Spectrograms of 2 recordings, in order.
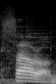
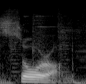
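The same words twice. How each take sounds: First: The name has its current pronunciation. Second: The name has its older film pronunciation. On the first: This is how the name is said now. "than we do now" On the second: This is how the earlier film said it. "they pronounced the names differently in that movie"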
